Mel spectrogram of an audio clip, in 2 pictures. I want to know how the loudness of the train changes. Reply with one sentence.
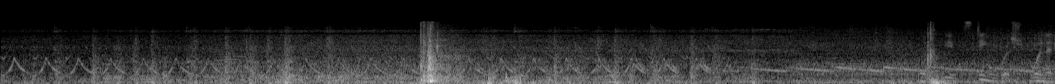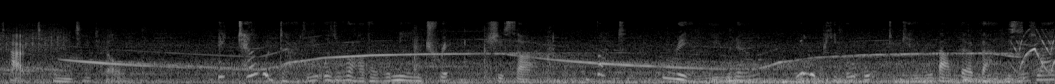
The loudness of the train goes down.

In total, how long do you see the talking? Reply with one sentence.
The talking can be heard for 11 seconds in total.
